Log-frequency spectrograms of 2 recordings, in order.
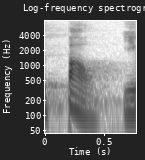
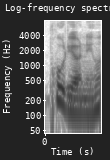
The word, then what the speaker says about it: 瀑: 那其实呢，这个我们如果查字典的话呢，这个有两个读音，一个是爆，一个是瀑啊。那瀑流是瀑流，你会想到什么？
